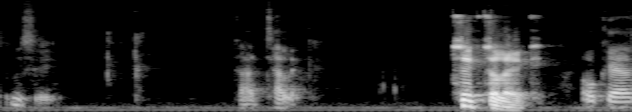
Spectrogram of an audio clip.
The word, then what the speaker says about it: Tiktaalik: I think that might be a better pronunciation. Let me see. Tiktaalik. Tiktaalik.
